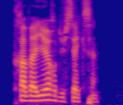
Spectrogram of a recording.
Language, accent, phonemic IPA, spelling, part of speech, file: French, France, /tʁa.va.jœʁ dy sɛks/, travailleur du sexe, noun, LL-Q150 (fra)-travailleur du sexe.wav
- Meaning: sex worker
